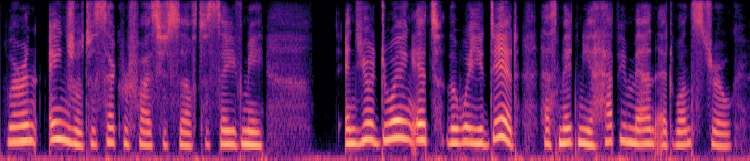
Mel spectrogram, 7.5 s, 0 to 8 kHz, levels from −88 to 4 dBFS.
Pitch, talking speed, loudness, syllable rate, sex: 235 Hz, 215 wpm, -18 LUFS, 5.9 syllables/s, female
